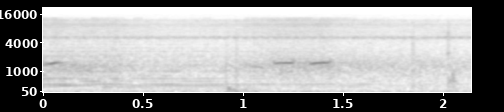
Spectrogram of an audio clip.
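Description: Soft background music fades out, leaving faint outdoor quiet with two short high chirps near the middle and one soft low thud.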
